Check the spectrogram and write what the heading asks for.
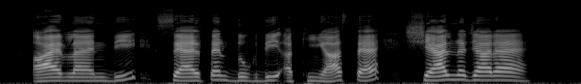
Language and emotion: Dogri, happy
